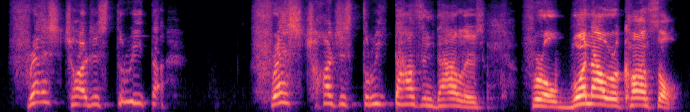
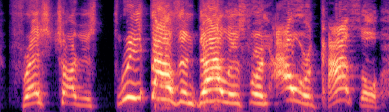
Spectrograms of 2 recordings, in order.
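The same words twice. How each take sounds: First: Slow, deliberate, spelling out each word; stunned slow reread; slow disbelieving reread. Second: Louder, higher disbelieving shout; shocked shout of the price; outraged shout. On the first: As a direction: reread it slowly as if it can't be true. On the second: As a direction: blurt it out in shock. Reading shocking price aloud. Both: Real, not acted.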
